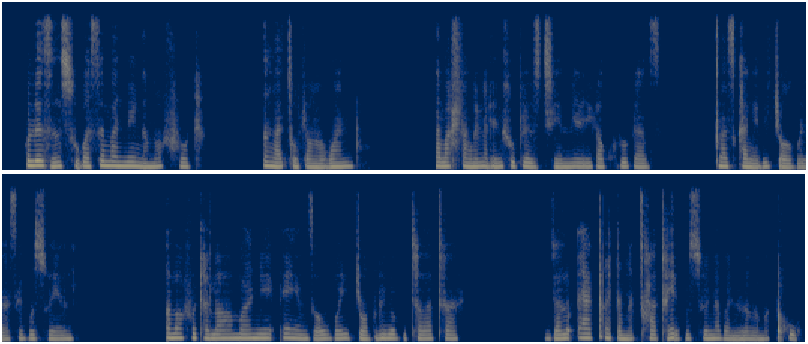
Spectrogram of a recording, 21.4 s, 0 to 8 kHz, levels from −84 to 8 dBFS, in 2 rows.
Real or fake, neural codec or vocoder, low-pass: fake; codec, 16 kHz, 1 kbps, FunCodec, trained on Chinese and English, 50 frames a second; 7.2 kHz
